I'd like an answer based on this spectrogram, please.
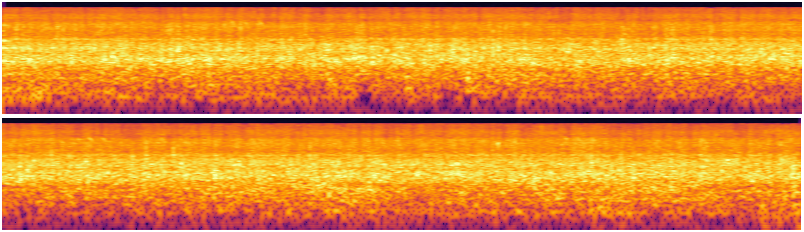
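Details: Steady broadband hiss of rushing water or rain throughout, with no animal calls standing out.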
